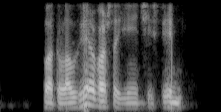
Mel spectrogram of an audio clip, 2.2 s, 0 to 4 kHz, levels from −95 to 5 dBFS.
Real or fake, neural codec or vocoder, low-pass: fake; codec, 24 kHz, 0.9 kbps, WavTokenizer, medium speech release version 1; 3.6 kHz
